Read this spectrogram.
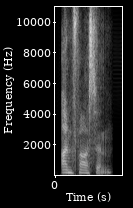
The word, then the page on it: unfasten: Indian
